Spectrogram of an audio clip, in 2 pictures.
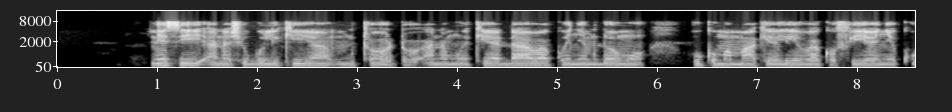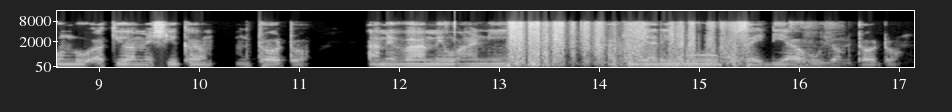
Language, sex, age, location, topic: Swahili, female, 18-24, Kisumu, health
